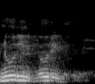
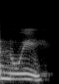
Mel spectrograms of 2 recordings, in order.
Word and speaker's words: Nooyi: And I don't, her name is, and I'm going to butcher the name. I want to say it's Noori. Thank you. Yes. Indra Nooyi.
